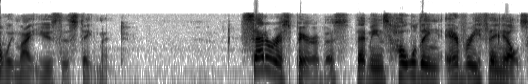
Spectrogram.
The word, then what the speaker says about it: ceteris paribus: repeat it with me ceteris paribus some people will pronounce this latin phrase cater asparagus Latins a dead language we don't know how they pronounced it but most people will pronounce this ceteris paribus sometimes we'll call this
